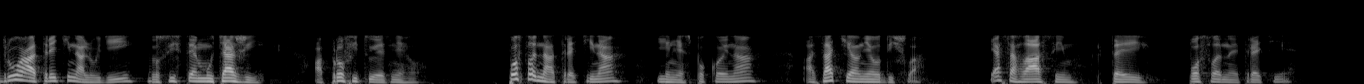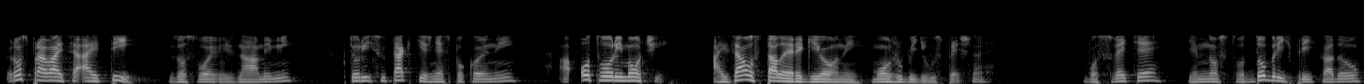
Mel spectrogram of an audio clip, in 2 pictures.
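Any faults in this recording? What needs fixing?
Short concealed packet loss occurs twice: at 0.66–0.70 s, where about 20 ms of audio never arrived in time, and at 6.62–6.68 s, just before "nespokojná a zatiaľ neodišla", where about 40 ms went missing. The receiver patched each hole by extending the preceding sound, so both moments come through as a quick smear or wobble.

Repeated packet loss (robotic sound) affects three stretches: 1.50–3.71 s with eight gaps (longest 80 ms), 4.33–5.92 s with eight gaps (longest 52 ms), and 15.58–16.87 s, between "aj ty so" and "ktorí sú taktiež nespokojní", with five gaps (longest 50 ms). Packets kept arriving late or not at all, and roughly 12 to 16 percent of each stretch had to be filled in by concealment, which makes the sound choppy, with pieces dropping out. Throughout, the call path cuts everything above 4 kHz, which points to a G.711 mu-law link at 64 kbps.

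Reducing network loss and jitter, and adding forward error correction or a larger adaptive jitter buffer, would prevent these dropouts.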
